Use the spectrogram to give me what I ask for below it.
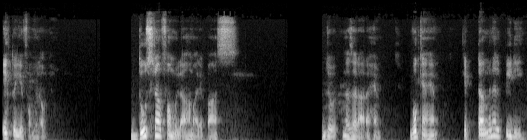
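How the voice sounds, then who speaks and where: A man works through an exam question step by step, as a physics teacher would. He speaks slowly in a dark, slightly husky voice. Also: fairly low pitch, wildly swooping pitch. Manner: explains step by step, calls students beta and bhai. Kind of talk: exam solution walkthrough lesson.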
